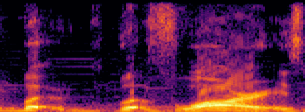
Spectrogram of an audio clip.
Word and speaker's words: voir: V O I R. Noir. Like like for example, like the word for black. Noir. Wait, wait till my guard. Yeah, Gardavoir. That's why I say Gardevoir because it follows the same principle of noir.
